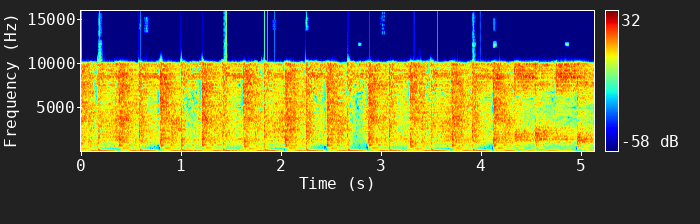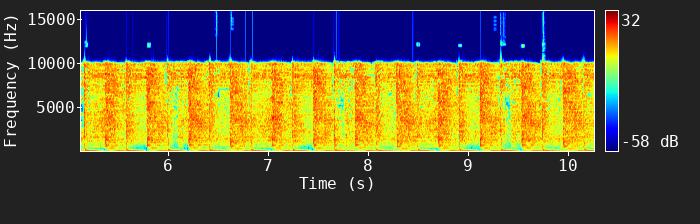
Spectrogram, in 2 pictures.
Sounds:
Music, Techno, Electronic music

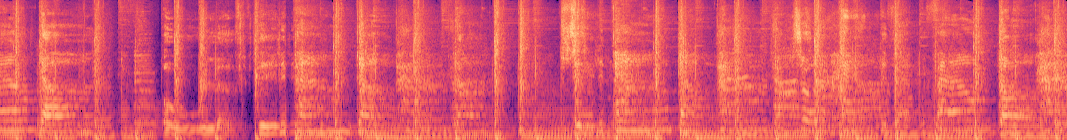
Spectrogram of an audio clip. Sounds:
Happy music, Music

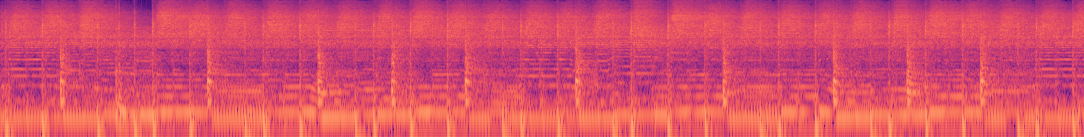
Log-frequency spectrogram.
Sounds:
Music

